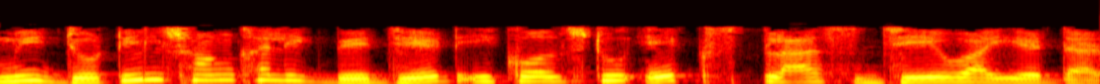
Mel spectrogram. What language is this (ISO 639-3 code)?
ben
